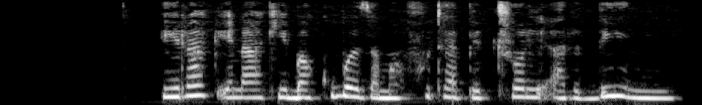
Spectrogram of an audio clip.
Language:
Swahili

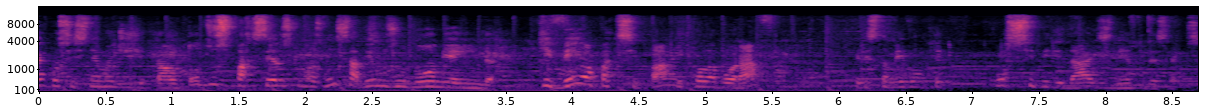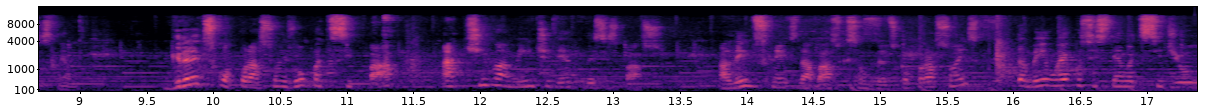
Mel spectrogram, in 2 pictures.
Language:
Portuguese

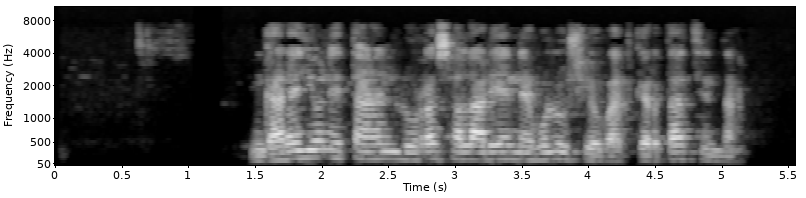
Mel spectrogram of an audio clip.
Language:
Basque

